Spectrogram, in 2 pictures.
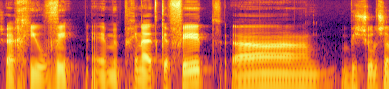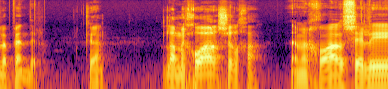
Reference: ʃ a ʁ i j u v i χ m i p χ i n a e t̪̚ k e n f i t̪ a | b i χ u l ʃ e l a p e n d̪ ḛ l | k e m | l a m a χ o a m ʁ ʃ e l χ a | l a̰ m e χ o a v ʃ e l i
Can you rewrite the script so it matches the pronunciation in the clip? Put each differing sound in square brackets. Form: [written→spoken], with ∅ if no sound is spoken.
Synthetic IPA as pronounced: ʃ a [ʁ→χ] i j u v i [χ→∅] m i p χ i n a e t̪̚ k e [n→∅] f i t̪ a | b i [χ→ʃ] u l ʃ e l a p e n d̪ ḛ l | k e [m→n] | l a m [a→e] χ o a [m→∅] ʁ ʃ e l χ a | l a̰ m e χ o a [v→ʁ] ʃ e l i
